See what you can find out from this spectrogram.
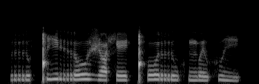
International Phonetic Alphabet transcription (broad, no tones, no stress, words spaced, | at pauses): ruǃi ro ʒɒɬeǃʰo ruxʷŋʷexʷi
